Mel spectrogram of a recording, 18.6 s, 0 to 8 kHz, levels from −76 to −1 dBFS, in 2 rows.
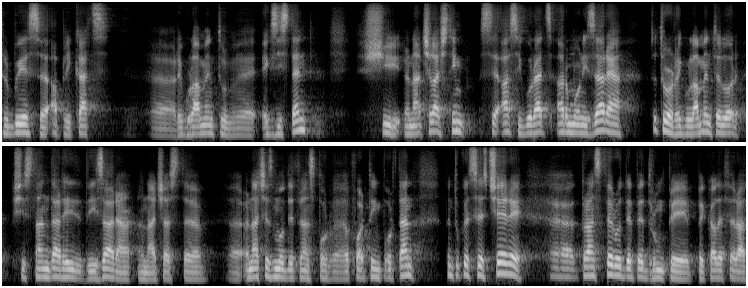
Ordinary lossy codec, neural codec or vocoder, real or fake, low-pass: none; codec, 16 kHz, about 1 kbps, DyCAST, with the encoder's durations; fake; none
